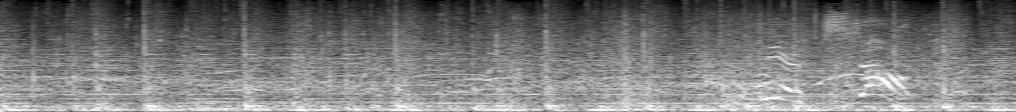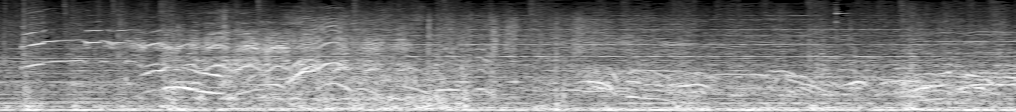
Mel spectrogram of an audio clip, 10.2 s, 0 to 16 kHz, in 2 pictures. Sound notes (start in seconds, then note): 5.2 horse neighs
